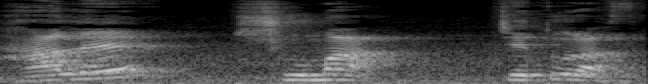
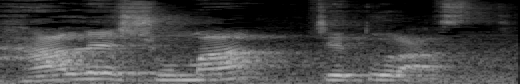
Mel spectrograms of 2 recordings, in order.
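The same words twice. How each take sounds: The two takes are said the same way.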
